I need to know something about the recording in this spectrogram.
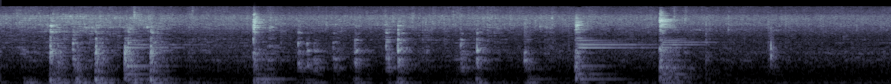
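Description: A spoon scrapes and clinks against a metal pan.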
